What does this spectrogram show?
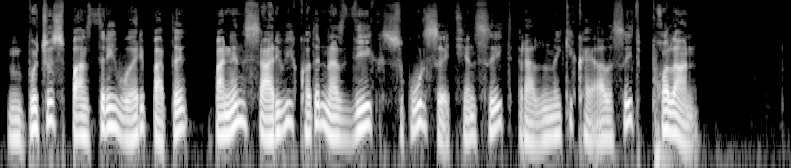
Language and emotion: Kashmiri, happy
